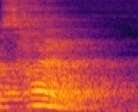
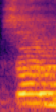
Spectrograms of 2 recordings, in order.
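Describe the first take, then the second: First: "살" with lax s, Gyeongsang style; Gyeongsang pronunciation. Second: Said in the usual way. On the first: Shown as a demonstration. Preacher demonstrates Gyeongsang speakers saying rice, Gyeongsang lax s. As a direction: Gyeongsang accent, softening 쌀's tense ss into "살". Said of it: "쌀은 뭐라 하면 살". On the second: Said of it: "쌀 못하잖아요".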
